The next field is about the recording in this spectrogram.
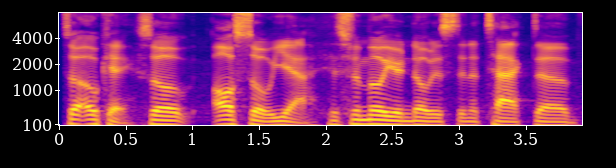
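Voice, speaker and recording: A young man with a lowish voice reads a visual novel aloud and breaks off into casual, slangy reactions. The sound is dry and close, with no room echo, and his talk is loose and excitable. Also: moderate pace, smooth. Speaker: streamer reading a visual novel.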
